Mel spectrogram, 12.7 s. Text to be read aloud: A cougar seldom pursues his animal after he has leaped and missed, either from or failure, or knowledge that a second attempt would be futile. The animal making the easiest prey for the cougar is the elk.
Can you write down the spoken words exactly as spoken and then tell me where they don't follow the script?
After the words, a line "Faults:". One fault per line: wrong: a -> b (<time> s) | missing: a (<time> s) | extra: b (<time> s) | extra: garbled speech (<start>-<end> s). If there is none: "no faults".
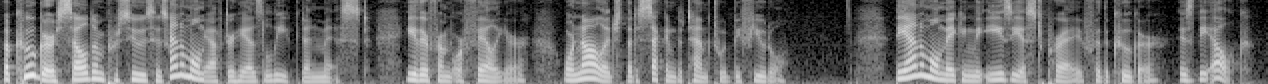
A cougar seldom pursues his animal after he has leaped and missed, either from or failure, or knowledge that a second attempt would be futile. The animal making the easiest prey for the cougar is the elk.
Faults:
no faults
